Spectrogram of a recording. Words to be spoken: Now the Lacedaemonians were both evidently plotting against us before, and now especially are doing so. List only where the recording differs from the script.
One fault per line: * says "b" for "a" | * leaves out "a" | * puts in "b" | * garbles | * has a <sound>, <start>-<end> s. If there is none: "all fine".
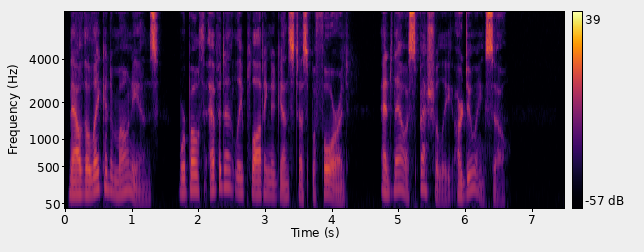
* puts in "and"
